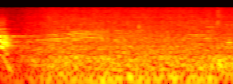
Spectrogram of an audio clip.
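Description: Steady rush of heavy rain and fast floodwater pouring through a flooded street.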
